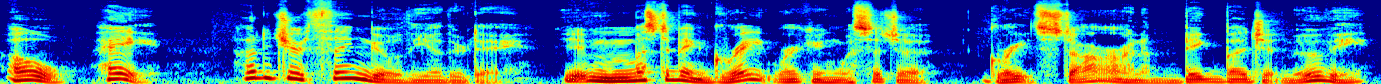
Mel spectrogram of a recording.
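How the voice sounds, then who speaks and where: A man's voice: fairly low pitch, huge pitch swings, normal speed, darkish tone, slightly rough, full character voice. A man voicing a bubbly, starstruck young female model in an audiobook story, gushing in breezy chatter. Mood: perky, curious. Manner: gushing, breezy chatter peppered with filler words.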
